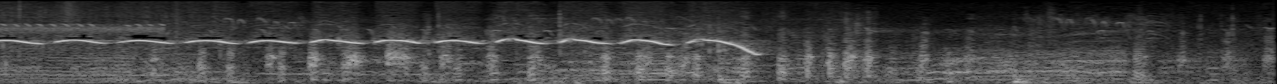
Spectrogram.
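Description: A bird calling a quick run of about a dozen clear whistled notes, each rising and falling, about three a second, ending in one falling slur about four seconds in. Faint short clicks and knocks sound beneath it.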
